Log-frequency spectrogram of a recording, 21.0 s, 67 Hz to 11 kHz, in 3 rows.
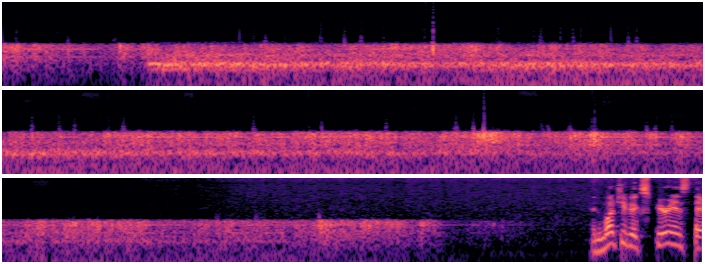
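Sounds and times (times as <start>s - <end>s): rough rumble with clicks: 1.5s - 19.1s.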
